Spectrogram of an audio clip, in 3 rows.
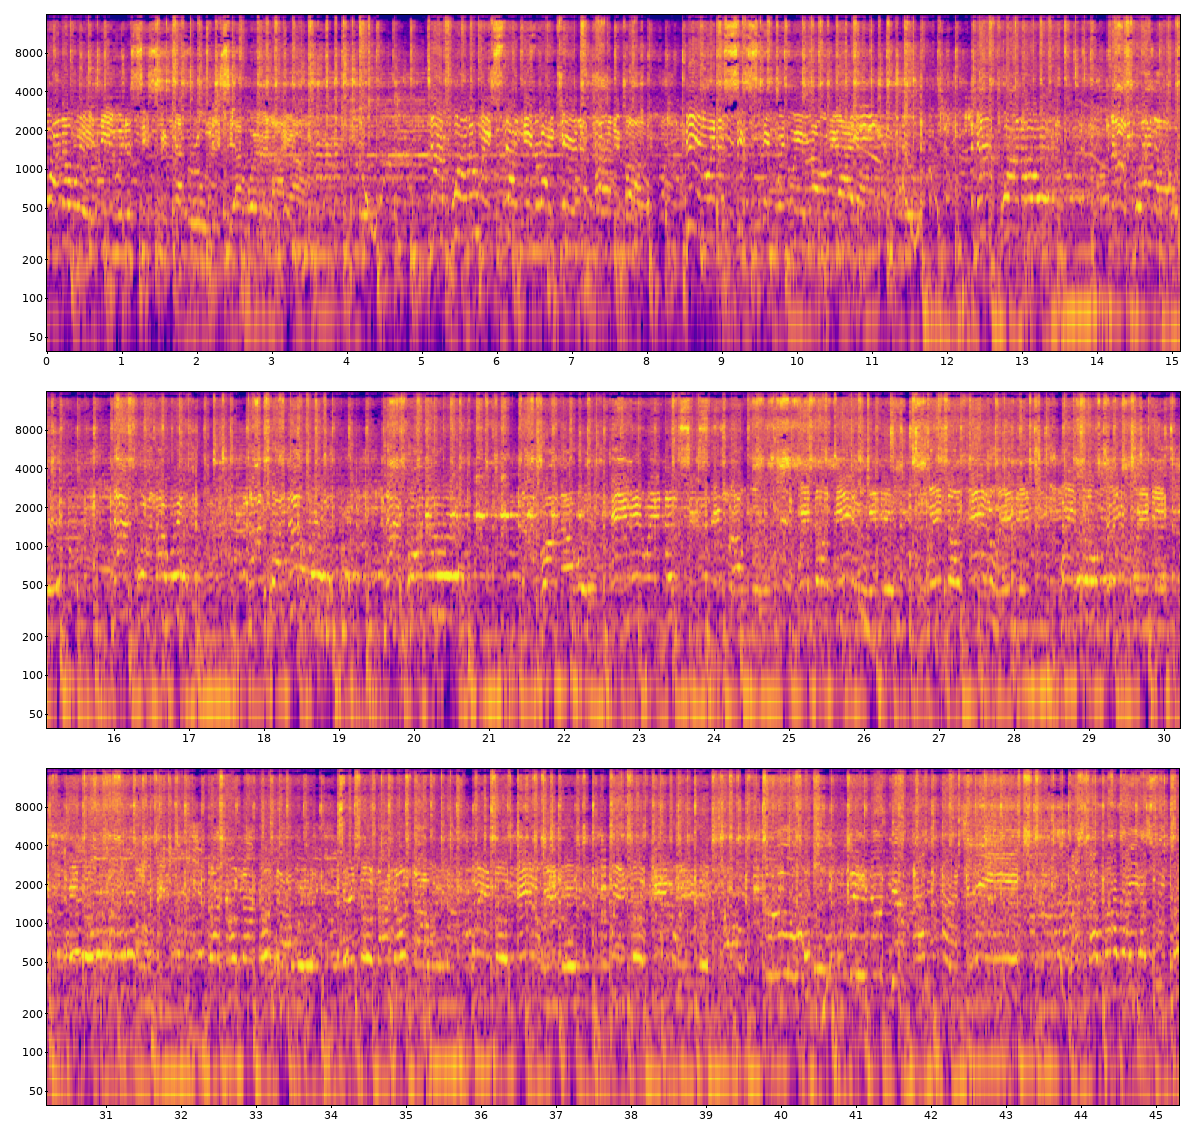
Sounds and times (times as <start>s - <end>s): Music: 0.0s - 45.3s.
